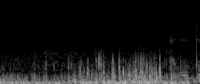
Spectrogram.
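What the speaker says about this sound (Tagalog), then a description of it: "Gumagalaw yung rod natin pero hangin lang yan, oh. Lakas kasi yung hangin eh." Strong wind buffets the microphone on a lakeshore at Lake Alberta, a continuous low rumbling roar filling the whole stretch with steady gusting force.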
